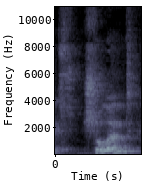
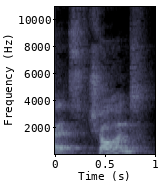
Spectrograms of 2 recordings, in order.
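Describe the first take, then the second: First: It is said the Hungarian way. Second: It is said the American way.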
